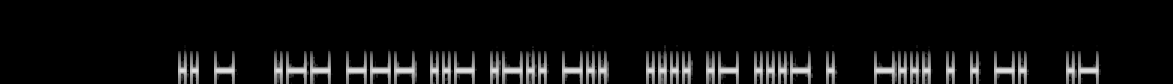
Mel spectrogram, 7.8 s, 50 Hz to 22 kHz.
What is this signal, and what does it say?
Morse code, heard as a keyed tone, about 30 wpm, 700 Hz. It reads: IT WOULD HAVE BEEN A
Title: Sets of 5 Words Encore 30wpm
